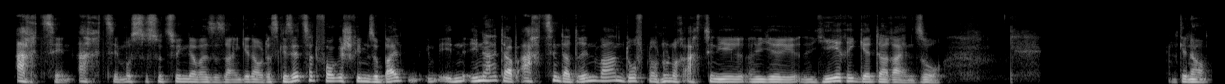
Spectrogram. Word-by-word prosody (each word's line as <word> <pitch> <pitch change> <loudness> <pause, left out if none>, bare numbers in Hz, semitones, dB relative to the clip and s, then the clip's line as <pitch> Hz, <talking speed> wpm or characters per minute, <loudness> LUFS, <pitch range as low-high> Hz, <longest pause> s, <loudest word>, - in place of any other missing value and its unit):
18, - - 0
18 120 -2 -5
musstest 125 0 -2
du 130 - -3
zwingenderweise 120 -4 -2
sein, 110 0 -4
genau. 120 -2 -1
Das 115 +1 -4
Gesetz 175 +9 +2
hat 190 - -2
vorgeschrieben, 150 -4 +1
sobald 125 +6 +3 0.2
im 130 - -8
In 140 +2 0
Inhalte 175 -2 +2
ab - - +1
18 185 -4 0
da 130 -4 +3
drin 145 +9 0
waren, 170 +1 0
durften 150 -2 -2
auch 125 - -2
nur 140 - +1
noch 130 -3 -1
achtzehnjäh 120 -2 +1
äh, 115 - -1
jähri 115 -1 +2
Jährige 130 +2 +3
da 120 -2 +1
rein, 105 -4 -1
so. 100 -1 -3 2.4
Genau. 115 -3 +1
125 Hz, 155 wpm, -25 LUFS, 115-150 Hz, 2.4 s, sobald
